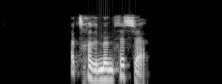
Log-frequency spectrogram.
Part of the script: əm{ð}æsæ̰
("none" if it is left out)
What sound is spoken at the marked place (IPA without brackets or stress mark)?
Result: θ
